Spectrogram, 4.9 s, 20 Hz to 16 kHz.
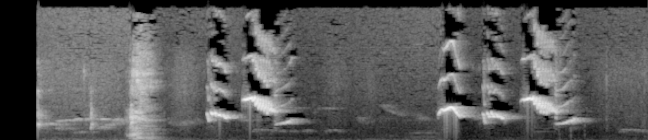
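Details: Oriental magpie-robin, a Lampung kacer, singing: bright whistled phrases around 2 to 5 kilohertz with sliding notes, preceded by a harsh burst and scratchy noise, in separated bursts with short gaps.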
